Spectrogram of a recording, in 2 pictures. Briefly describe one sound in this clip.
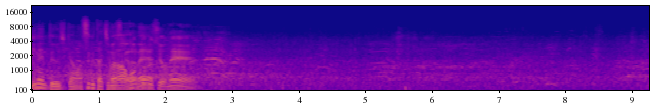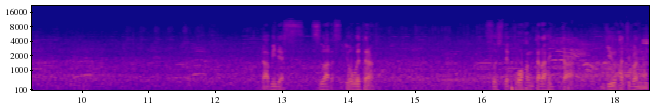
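A large stadium crowd murmurs and roars in the distance.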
